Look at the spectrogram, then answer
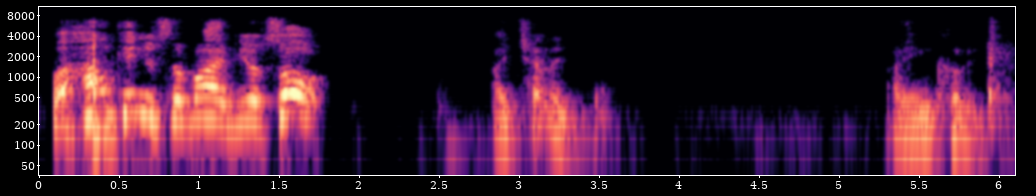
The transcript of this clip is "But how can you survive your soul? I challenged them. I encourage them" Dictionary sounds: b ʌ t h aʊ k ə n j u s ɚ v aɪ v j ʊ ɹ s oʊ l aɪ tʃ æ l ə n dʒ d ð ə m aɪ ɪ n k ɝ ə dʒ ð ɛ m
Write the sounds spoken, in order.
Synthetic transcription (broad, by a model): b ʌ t h aʊ k ə n j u s ɚ v aɪ v j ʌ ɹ s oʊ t aɪ tʃ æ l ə dʒ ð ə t aɪ ɪ n k ɝ ə dʒ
